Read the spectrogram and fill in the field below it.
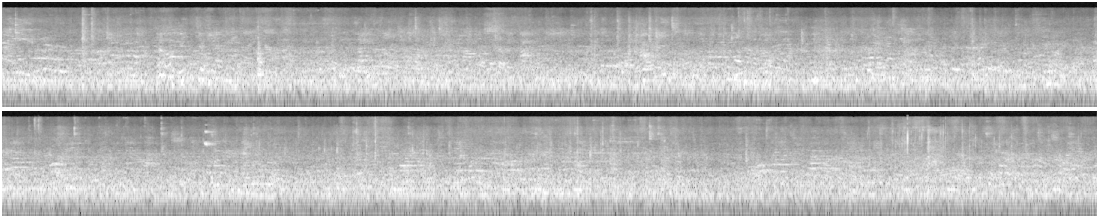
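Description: A boat's engine drones steadily.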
